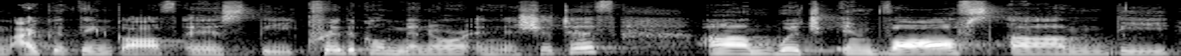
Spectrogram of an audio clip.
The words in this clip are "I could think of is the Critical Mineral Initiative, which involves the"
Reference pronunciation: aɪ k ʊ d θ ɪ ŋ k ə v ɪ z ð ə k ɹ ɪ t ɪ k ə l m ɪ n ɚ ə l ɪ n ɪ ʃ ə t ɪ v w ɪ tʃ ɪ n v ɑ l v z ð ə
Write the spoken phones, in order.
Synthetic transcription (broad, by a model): aɪ k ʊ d θ ɪ ŋ k ə v ɪ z ð ə k ɹ ɪ t ɪ k ə l m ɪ n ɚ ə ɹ ɪ n ɪ ʃ ə t ɪ v w ɪ tʃ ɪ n v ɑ l v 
